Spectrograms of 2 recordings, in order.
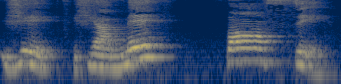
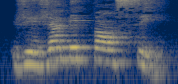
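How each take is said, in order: First: "J'ai jamais pensé" slowly, with pauses between pieces; slow breakdown. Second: Said in the usual way. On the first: Shown as a demonstration. Teacher modelling for learners, "J'ai jamais pensé" slowly in pieces.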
